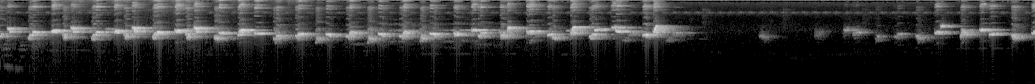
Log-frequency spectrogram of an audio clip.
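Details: Sooty-headed bulbul in long 'kongslet' (ropelan panjang) song: eight seconds of quick bubbly slurred notes, a two-second silence, then the chattering warble resumes.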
